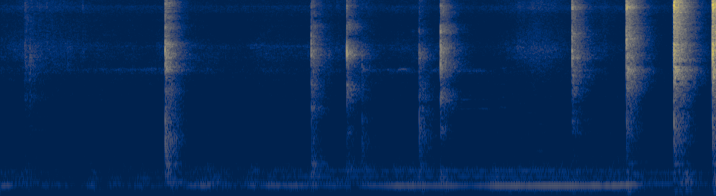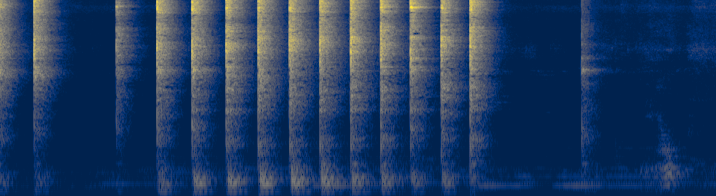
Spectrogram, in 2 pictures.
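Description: Hand socket ratchet clicking as it is worked on the cylinder head nuts: a few scattered clicks, then a quick run of about four clicks a second from about eight seconds in until near the end, over a faint low hum.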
